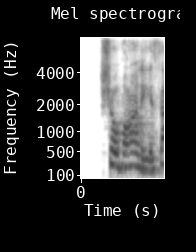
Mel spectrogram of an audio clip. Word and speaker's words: Chobani: Chobani, am I saying that correctly? That's the yogurt company, right? – Yeah.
